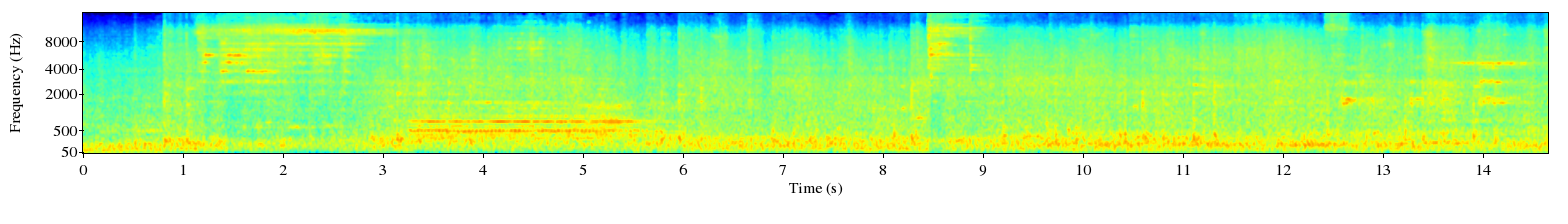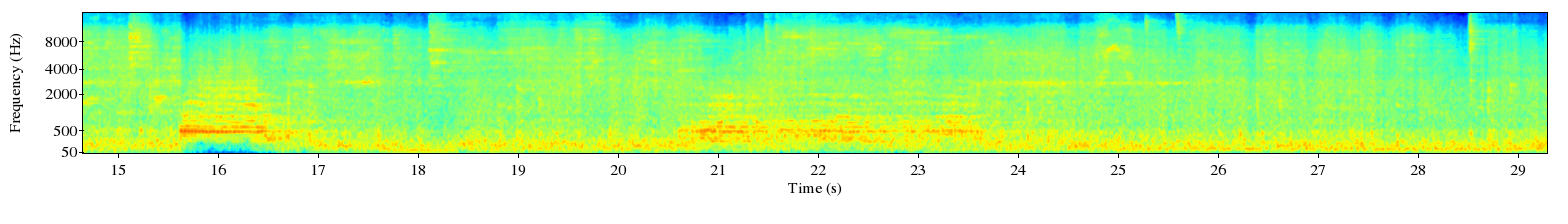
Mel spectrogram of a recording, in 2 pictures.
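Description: Double-stack intermodal freight train passing close by, with a steady rumble and clatter of wheels over the rail joints. A diesel locomotive horn sounds three times over it: a long blast about three seconds in, a short loud one about halfway through, and another long one about three-quarters of the way through.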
